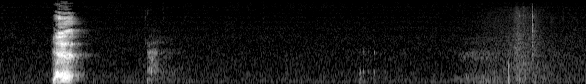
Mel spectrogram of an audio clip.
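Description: A sharp, abrupt hiccup burst, then a fainter second one, with quiet clicks and soft breathing after; ordinary hiccups.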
